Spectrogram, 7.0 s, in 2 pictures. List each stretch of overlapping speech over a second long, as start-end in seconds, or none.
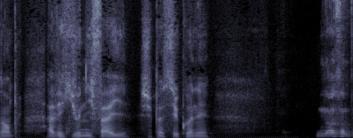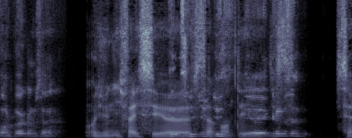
5.2-6.5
